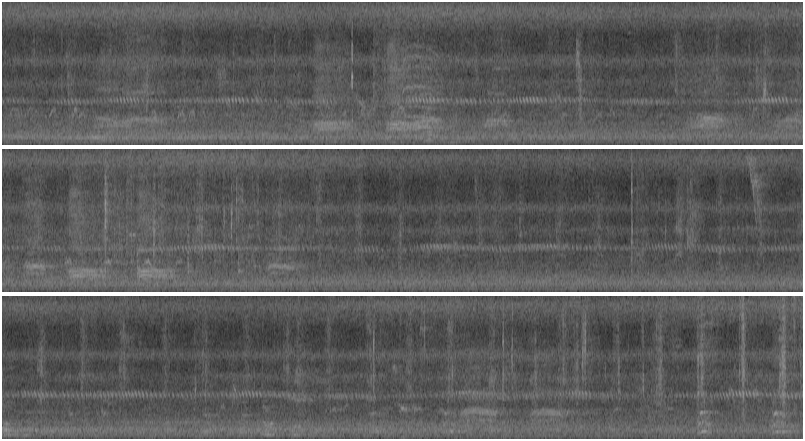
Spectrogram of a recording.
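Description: Crows cawing in scattered short bursts, over a steady background hiss.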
